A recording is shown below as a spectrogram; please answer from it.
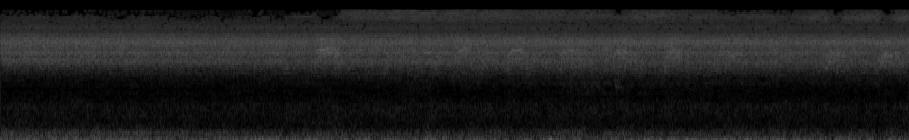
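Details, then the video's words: Cicadas singing in a park bamboo grove at Yongsan Family Park in summer: an even, shimmering high-pitched drone for the whole stretch, with a slight swell midway and distant low city noise underneath. "용산가족공원 대나무숲 매미소리"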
